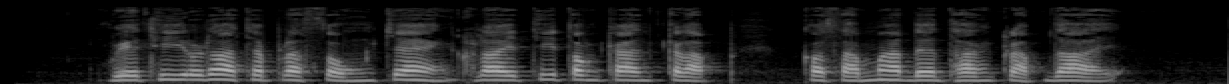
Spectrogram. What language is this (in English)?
Thai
